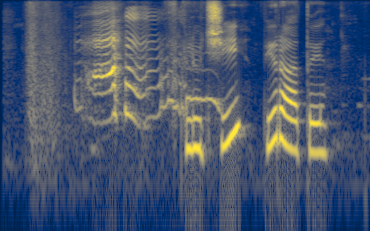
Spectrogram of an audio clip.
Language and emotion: Russian, neutral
